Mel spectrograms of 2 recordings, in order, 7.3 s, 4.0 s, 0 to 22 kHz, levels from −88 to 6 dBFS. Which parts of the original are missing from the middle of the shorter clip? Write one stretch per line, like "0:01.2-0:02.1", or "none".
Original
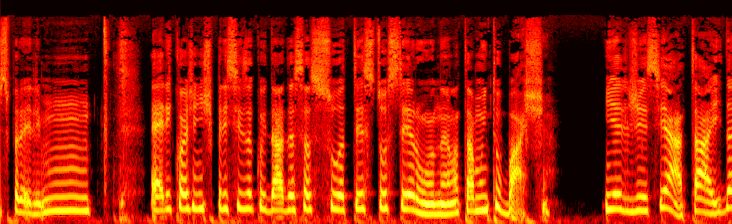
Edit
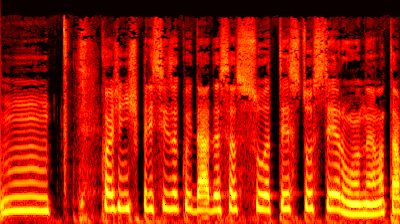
0:01.4-0:01.7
